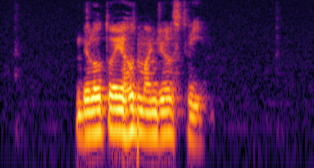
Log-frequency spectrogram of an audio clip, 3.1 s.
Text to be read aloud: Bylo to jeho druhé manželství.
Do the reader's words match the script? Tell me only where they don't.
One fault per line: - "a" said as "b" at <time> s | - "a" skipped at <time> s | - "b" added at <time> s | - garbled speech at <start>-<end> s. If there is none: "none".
- "druhé" skipped at 1.4 s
